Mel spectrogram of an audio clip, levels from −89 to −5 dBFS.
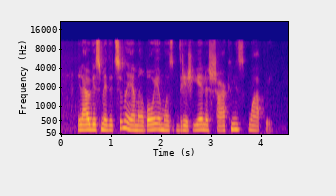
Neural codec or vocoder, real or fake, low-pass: codec, 24 kHz, 0.9 kbps, WavTokenizer, small release; fake; 10.8 kHz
